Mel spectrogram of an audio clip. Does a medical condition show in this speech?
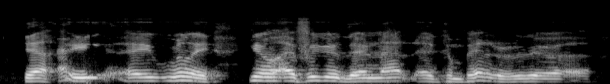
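Yes: ALS; voice tires, needs rest.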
